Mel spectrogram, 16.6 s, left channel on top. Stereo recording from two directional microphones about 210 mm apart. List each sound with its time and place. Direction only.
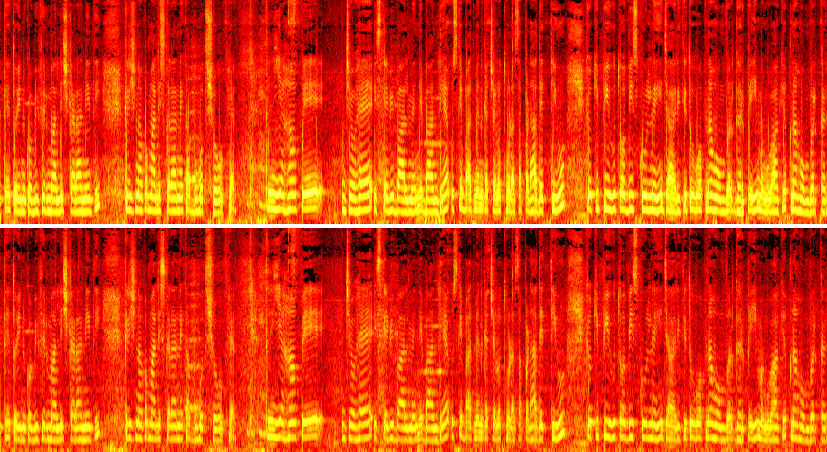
0.1 s speech: 25° left (ahead or behind)
5.3 s speech: 15° left (ahead or behind)
8.0 s speech: 35° left (ahead or behind)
